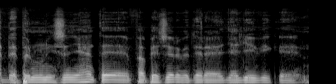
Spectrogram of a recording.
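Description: A man talks very fast in a fairly low pitch with a dark, mellow tone. The sound is dry with no echo, against a quiet background. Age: 50s. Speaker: interviewer. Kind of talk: interview. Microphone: handheld.

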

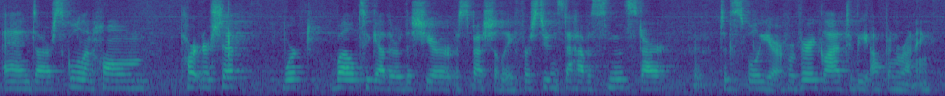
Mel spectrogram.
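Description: A woman speaks at a fairly quick pace in a medium pitch with fairly even intonation, while noticeable background noise and audible room echo sit around her voice. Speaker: school principal. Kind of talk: report at board meeting.

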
